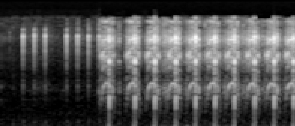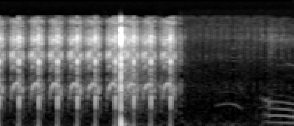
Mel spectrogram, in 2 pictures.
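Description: A paintball marker fires a rapid burst of shots up close.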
